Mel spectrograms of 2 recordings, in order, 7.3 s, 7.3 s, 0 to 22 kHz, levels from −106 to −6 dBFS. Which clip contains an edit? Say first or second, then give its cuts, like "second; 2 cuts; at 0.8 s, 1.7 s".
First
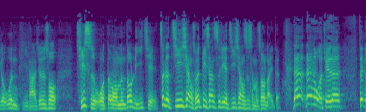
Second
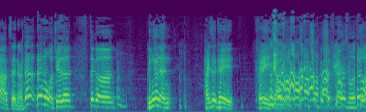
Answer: first; 1 cut; at 5.9 s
